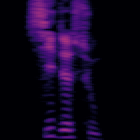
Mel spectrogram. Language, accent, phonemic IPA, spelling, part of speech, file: French, France, /si.d(ə).sy/, ci-dessus, adverb, LL-Q150 (fra)-ci-dessus.wav
- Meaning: above, above here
